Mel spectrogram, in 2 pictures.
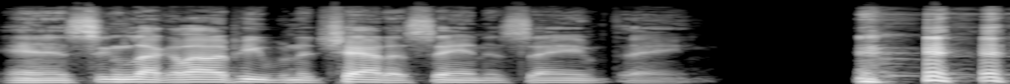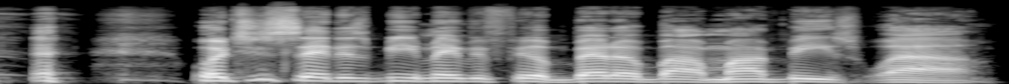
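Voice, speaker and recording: A man hosting a live stream, reviewing beats in casual, blunt commentary, hoarse from yelling earlier and full of exclamations. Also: mid-range voice, lively intonation, a little fast, dry recording. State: hoarse, losing his voice from yelling.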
